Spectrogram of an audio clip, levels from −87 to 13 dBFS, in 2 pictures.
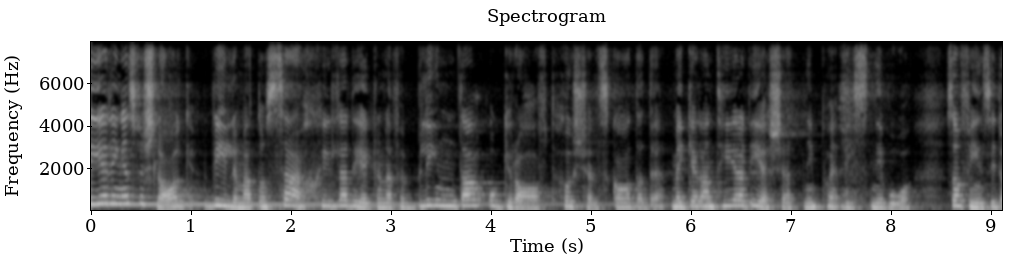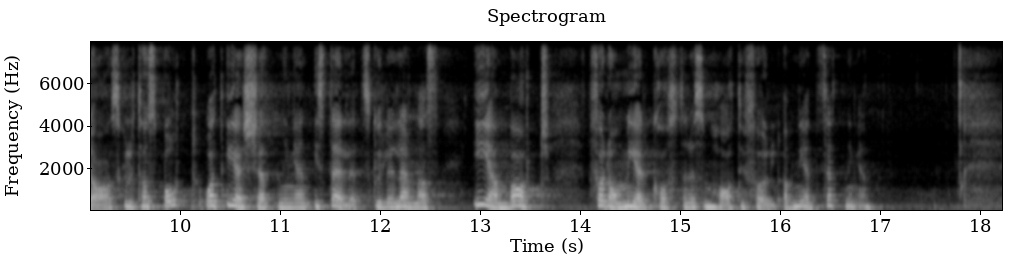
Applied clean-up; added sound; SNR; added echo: none; Piano; 17 dB; reverberation time 0.3 s.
